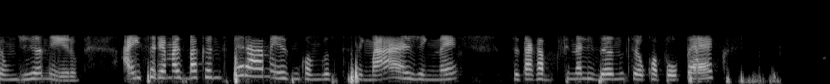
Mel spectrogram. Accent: São Paulo, Brazil; eu sou de São Paulo.

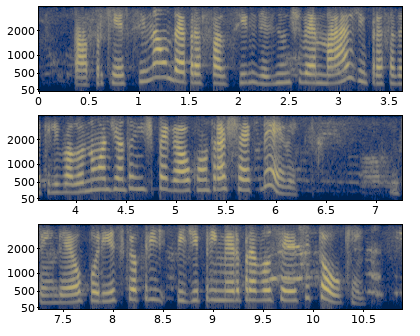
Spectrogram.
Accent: Dracena, São Paulo, Brazil; Eu sou de Dracena, interior de São Paulo.

